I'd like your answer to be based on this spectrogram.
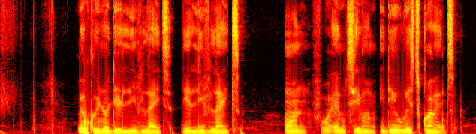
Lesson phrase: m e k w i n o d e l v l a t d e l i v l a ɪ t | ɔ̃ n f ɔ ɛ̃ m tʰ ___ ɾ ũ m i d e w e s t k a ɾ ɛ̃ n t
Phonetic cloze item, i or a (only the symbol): i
